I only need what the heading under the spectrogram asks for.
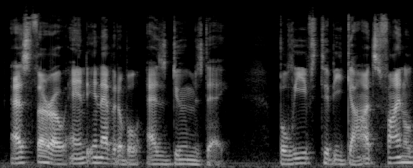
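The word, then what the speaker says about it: Domesday: the result was the what word is this Doomsday Book pronounced doomsday d-o-o-m-s-d-a-y spelled d-o-m-e-s-d-a-y the result of this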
